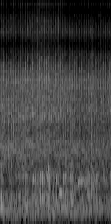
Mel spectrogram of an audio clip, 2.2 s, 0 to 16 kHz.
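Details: Maruti Suzuki Alto 800 commercial after an engine rebuild for a bad internal noise suspected to be the connecting rod, blamed on late oil changes, fitted with an original oil filter; the check light is on. Steady, even idle with a light hiss, no knock.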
